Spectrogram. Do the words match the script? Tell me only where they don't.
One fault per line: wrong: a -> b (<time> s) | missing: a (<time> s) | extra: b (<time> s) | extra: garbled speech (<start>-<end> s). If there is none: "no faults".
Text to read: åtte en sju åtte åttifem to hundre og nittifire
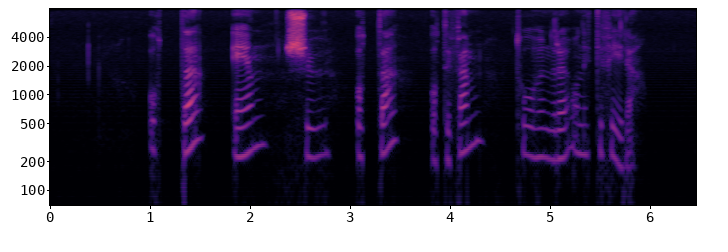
no faults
